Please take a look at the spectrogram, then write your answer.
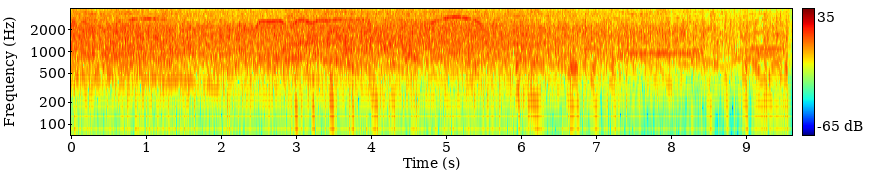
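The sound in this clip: A live audience applauds after a poem reading, a dense, loud, steady roar of clapping that runs throughout with crowd voices mixed in, thinning slightly at the very end.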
